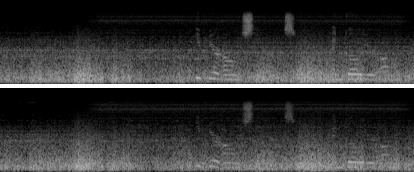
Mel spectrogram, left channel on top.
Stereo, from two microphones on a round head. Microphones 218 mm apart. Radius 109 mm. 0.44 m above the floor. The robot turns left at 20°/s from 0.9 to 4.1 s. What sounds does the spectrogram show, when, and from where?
1.9 s a woman speaking: 25° left (ahead or behind)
